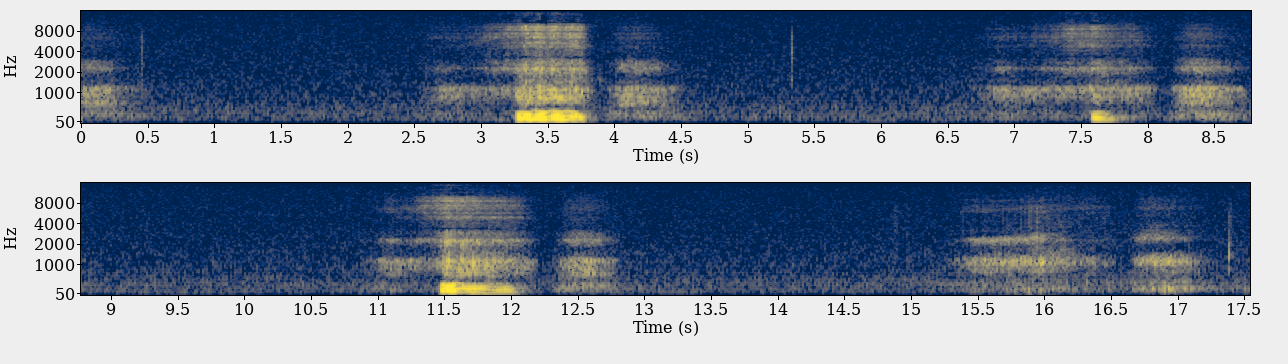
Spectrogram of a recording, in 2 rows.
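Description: Quiet, regular snoring: a rough snore on each breath in, then a softer breath out, about four cycles in 17 seconds.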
